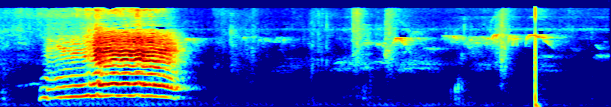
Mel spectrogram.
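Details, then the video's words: Goat with a single loud, shaky bleat lasting about a second, followed by quiet rustling and a sharp click. "Cute Goat Sound Video|Beautiful Goat Sound Effect"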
